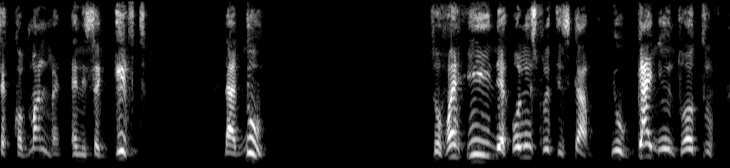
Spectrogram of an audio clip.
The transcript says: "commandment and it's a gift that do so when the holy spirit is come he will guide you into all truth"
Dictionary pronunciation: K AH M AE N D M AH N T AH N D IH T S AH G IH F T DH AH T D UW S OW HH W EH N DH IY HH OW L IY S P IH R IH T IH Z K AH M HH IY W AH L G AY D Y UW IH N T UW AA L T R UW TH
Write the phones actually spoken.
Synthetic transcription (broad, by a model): K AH M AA N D M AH N T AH N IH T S AH G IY F T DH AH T D UW S OW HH W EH N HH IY HH OW L IY S P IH R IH T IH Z K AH M HH IY W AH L G AY D Y UW IH N T UW AA L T R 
